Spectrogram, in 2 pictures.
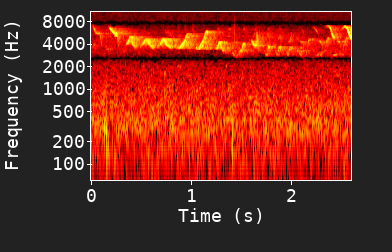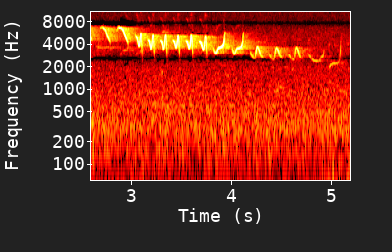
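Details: A willow warbler in Sutlepa, West Estonia, in spring 2020, sings a sweet, liquid phrase of quick high notes that swells, then cascades gently downward and fades, over faint background hiss.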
